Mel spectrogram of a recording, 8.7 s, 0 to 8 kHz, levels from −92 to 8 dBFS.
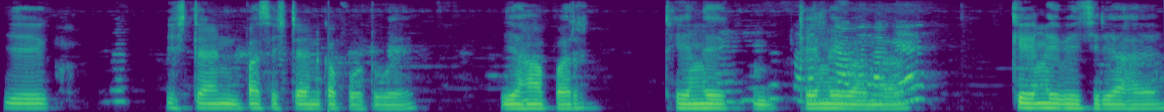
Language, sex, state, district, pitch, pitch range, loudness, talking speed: Hindi, male, Uttar Pradesh, Budaun, 115 Hz, 110-125 Hz, -20 LUFS, 115 wpm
